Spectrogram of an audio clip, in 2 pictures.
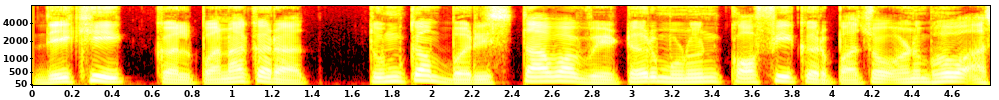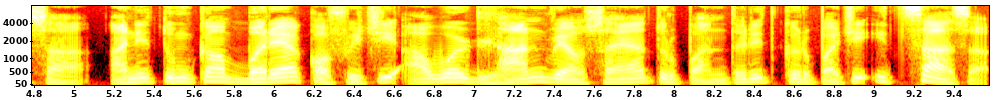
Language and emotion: Goan Konkani, neutral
